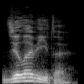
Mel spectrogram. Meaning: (adverb) busily; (adjective) short neuter singular of делови́тый (delovítyj)
- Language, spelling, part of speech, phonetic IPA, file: Russian, деловито, adverb / adjective, [dʲɪɫɐˈvʲitə], Ru-деловито.ogg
